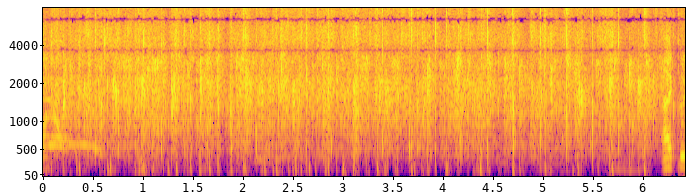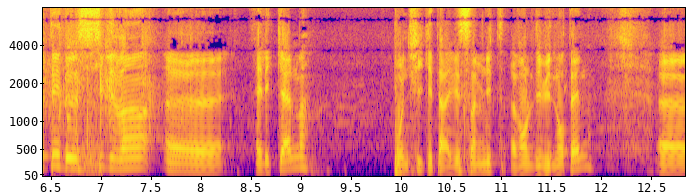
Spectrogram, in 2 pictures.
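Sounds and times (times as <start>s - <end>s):
audience applause: 0.0s - 7.6s
speech: 6.2s - 9.2s, 10.0s - 12.8s.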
